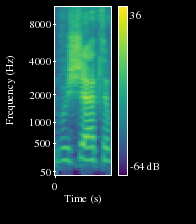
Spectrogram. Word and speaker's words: bruschetta: And then we had then the bruschetta, which I know I'm saying wrong.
